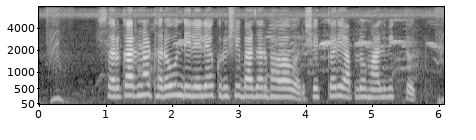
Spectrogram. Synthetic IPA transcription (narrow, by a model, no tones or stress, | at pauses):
səɾkaɾnəʈʰəɾəuːnd̪ileljakɾuɕiːbad͡zaɾbʱaʋaʋəɾɕet̪kəɾiaplomalʋikt̪ət̪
